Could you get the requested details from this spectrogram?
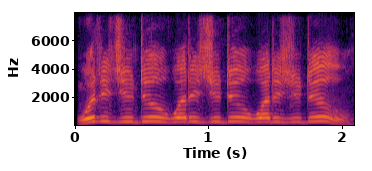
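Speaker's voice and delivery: very high-pitched, repeated screaming. Retelling what a young lady screamed after the shooting: imitating someone screaming. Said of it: "So now I hear her screaming".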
